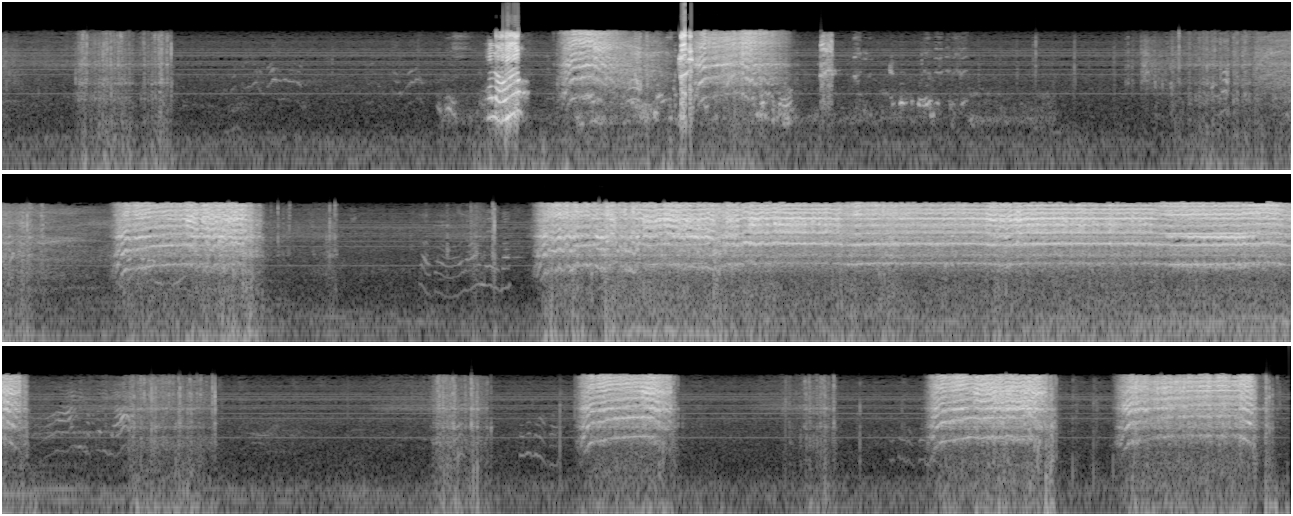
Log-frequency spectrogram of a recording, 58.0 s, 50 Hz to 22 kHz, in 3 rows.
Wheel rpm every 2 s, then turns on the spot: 10, 10, 0, 0, 40, 90, 0, 0, 10, 20, 90, 110, 0, 50, 210, 230, 230, 230, 220, 100, 10, 0, 10, 60, 50, 0, 130, 80, 160.
0-2 16-20 22-24 40-42 44-46 48-50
